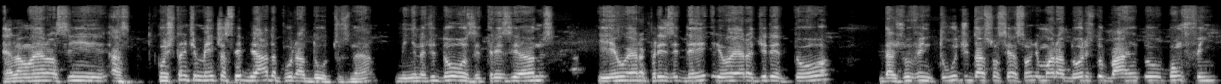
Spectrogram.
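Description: A man's voice: high voice, steady tone, moderate pace, a bit bright. A middle-aged man from Salvador, telling his story as a guest on a video call from home, rambling and tagging sentences with "né?". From Salvador, Bahia, Brazil. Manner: rambling, frequent "né?" tags and self-corrections. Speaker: interview guest. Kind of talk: casual storytelling interview. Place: home room.

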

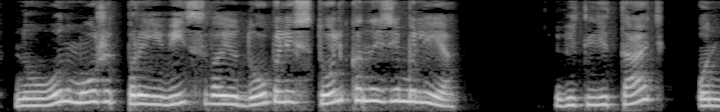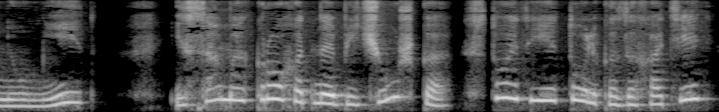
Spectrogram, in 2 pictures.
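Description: A woman's voice: sits high, dark tone, slightly rough, heavily acted. A woman voicing a shrewd female bird in a fairy tale, making an assertive case to the flock. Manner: assertive, reasoning speech to a gathering. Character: shrewd female bird urging fellow birds on.

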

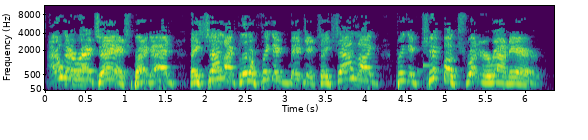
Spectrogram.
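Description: A man playing a cranky, foul-mouthed old hillbilly who yells and laughs as he rants. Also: very high-pitched, animated, moderate pace, a little hiss or hum. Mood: ranting. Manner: foul-mouthed, yelling, laughing while ranting.

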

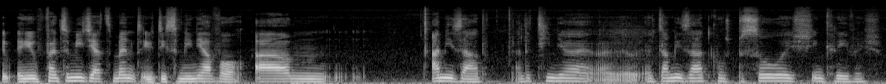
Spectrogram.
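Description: A middle-aged woman with a foreign accent, a non-native speaker, answering in a casual interview, haltingly searching for words. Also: a bass voice, flat delivery, dark tone. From spent early childhood in Beirut. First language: not Portuguese. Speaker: interview guest, wine estate owner.

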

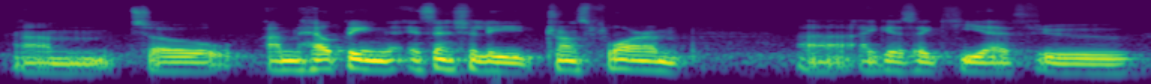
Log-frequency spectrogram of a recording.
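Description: Low-voiced man. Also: steady tone, gravelly, darkish tone, a little hiss or hum. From Ecuador. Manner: thoughtful, halting, many fillers and restarts. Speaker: guest, digital design leader. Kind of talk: casual interview conversation.

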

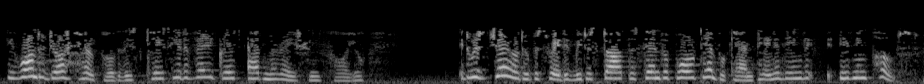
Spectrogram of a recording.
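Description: An actress playing an earnest, anxious young woman journalist in a 1940s radio drama, speaking gravely and dramatically. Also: high-pitched, expressive, fairly quick. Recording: muffled old 1940s radio recording.

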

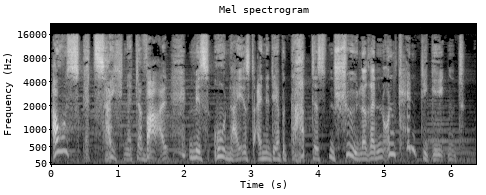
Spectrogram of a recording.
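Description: A shrewd, middle-aged professor of magic in an audio drama. Her voice sits low and moves expressively, with a formal, probing manner and music playing behind her. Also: very animated, a little slow, bright, forceful tone, exaggerated voice. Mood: brisk, instructive. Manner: formal, crisp, mildly probing. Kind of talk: German audio drama acting.

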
